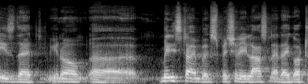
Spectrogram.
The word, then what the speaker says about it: Billy Steinberg: So he knows people like Billy Steinberg. Yeah, Did I pronounce his name properly?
